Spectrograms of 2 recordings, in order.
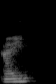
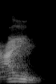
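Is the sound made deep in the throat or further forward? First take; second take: forward; throat. First: The sound is made lightly, further forward. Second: The sound is made strongly, deep in the throat. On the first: The speaker calls it wrong. "it's not going to be ain" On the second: The speaker calls it right. "it's going to be ain... like it's coming from the back of your throat"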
